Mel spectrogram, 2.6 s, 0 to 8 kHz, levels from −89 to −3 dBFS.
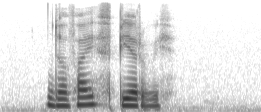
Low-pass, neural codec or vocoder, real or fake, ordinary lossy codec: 7.2 kHz; none; real; none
